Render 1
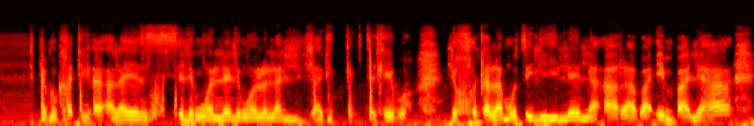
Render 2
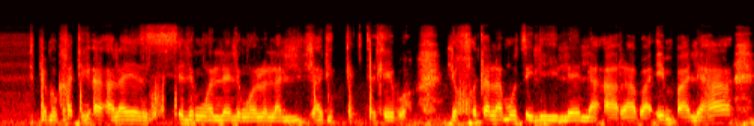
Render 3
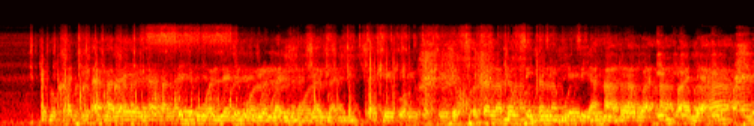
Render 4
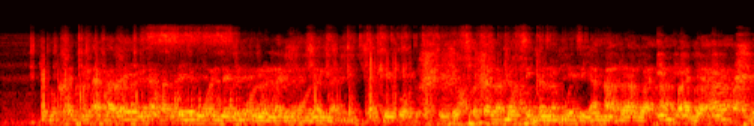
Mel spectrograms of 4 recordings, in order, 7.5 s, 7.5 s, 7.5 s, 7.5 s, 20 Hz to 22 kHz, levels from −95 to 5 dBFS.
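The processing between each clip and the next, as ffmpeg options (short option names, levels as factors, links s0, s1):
-af "acompressor=threshold=0.0631:ratio=6,volume=1.19"
-af "aecho=1:1:45|161|232|385|549|613:0.168|0.316|0.473|0.126|0.668|0.237"
-af "flanger=delay=18.5:depth=2.5:speed=1.9,volume=0.668"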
